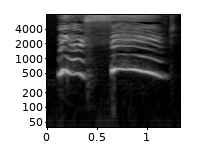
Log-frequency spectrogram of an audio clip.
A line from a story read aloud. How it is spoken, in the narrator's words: cried Mrs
